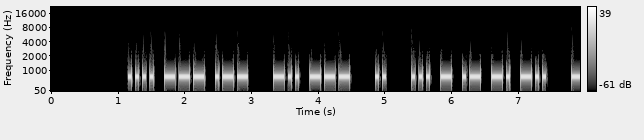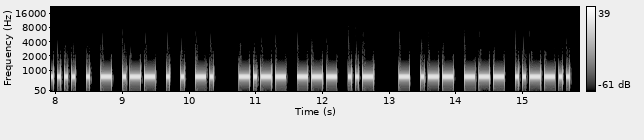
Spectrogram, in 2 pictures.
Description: Morse code, heard as a keyed tone, about 22 wpm, 700 Hz. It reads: HOW DO I STAND BETWEEN YOU TWO?
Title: Sentences from Top 1000 Words - Review Part 1 - 22wpm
